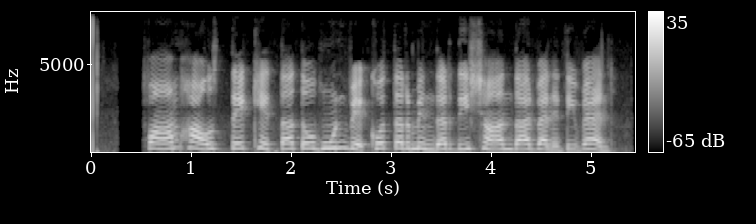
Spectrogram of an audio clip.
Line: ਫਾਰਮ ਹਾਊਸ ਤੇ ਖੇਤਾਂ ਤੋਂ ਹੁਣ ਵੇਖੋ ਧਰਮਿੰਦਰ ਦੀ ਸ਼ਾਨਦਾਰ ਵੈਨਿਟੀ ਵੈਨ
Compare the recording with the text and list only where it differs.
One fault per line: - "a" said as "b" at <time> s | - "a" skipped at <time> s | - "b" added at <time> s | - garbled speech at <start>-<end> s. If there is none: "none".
none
